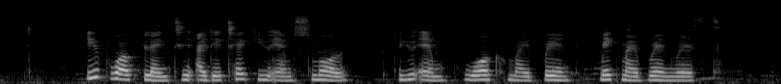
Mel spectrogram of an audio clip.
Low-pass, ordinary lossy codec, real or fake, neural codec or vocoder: 9.9 kHz; none; real; none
